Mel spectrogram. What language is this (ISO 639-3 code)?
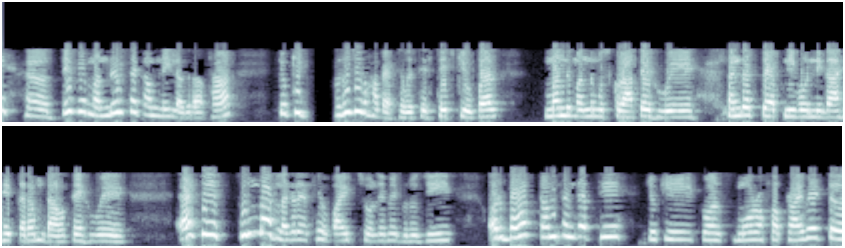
hin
